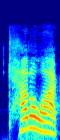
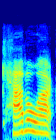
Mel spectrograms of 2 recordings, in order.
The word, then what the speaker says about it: Kadilak: Cadillac Homes, and that's spelled Kadilak, Cadillac Homes in Burlington, Massachusetts, has almost 6,000 followers on their TikTok and over 130,000 likes on their videos.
